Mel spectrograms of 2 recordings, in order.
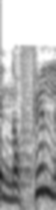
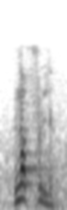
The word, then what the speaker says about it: نفل: یہ نفل لفظ نہیں ہے، نفل فا پر فا ساکن ہے نا، جزم آئے گا نفل، یہ زبان پہ چڑھا ہوا نفل تو شاید جلدی ٹلے گا نہیں ہے. نفل، فکر، ذکر، یہ سب غلط ہیں،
